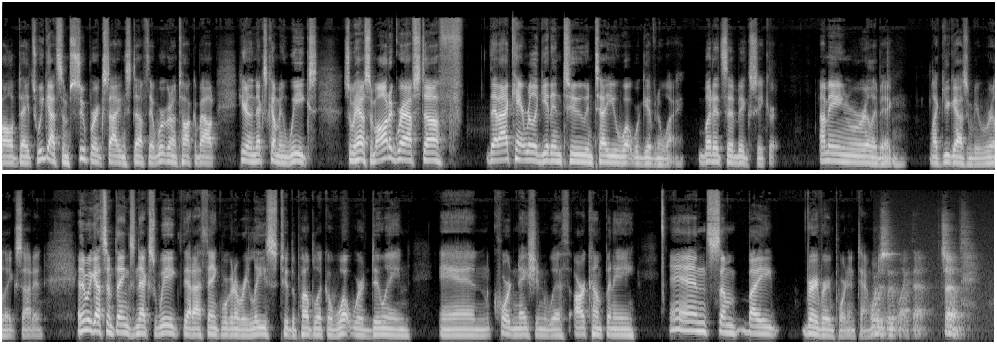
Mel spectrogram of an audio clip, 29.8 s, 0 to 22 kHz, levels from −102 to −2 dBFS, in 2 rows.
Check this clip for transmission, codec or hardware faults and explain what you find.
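One fault turns up, near the end. At 27.97 s, right after "very important in town", the sound switches to a distant microphone and stays that way to the end. The change is abrupt. The speech turns roomy and hollow, with less bass. Loudness stays about the same. Room noise rises to roughly 30 dB below the speech. The likely cause is that the close microphone's signal dropped out, leaving a mic set further back.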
